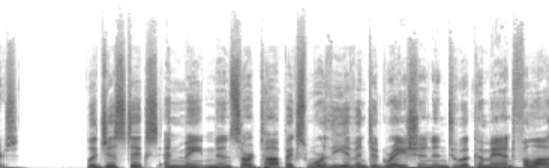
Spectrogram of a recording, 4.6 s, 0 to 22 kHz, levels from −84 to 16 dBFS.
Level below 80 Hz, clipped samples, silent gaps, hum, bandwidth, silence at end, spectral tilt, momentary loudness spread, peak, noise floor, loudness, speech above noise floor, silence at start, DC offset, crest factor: -38 dBFS; under 0.1%; none; none; 19 kHz; 0 s; -4 dB/octave; 4 LU; -2 dBFS; -71 dBFS; -18 LUFS; 53 dB; 0 s; under 0.1%; 18 dB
